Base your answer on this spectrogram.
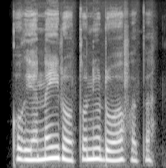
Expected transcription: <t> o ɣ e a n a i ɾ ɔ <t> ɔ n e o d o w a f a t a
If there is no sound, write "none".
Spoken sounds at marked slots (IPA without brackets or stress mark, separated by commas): k, t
